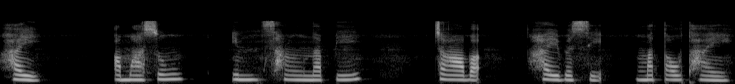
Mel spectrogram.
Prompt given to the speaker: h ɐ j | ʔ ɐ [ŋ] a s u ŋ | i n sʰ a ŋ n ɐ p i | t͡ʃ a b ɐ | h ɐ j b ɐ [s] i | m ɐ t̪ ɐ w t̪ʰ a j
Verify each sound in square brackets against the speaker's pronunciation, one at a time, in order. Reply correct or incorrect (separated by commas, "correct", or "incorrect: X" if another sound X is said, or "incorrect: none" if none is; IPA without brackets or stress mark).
incorrect: m, correct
